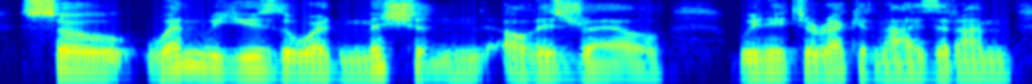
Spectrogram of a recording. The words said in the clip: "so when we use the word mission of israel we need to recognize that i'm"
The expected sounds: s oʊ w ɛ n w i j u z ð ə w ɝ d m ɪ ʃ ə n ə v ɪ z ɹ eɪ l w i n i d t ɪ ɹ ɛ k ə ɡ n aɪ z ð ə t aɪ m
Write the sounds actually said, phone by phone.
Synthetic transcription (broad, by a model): s oʊ w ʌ n w i j u z ð ə w ɝ d m ɪ ʃ ə n ə v ɪ z ɹ eɪ l w i n i d t ɪ ɹ ɛ k ə ɡ n aɪ z ð ə t aɪ m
